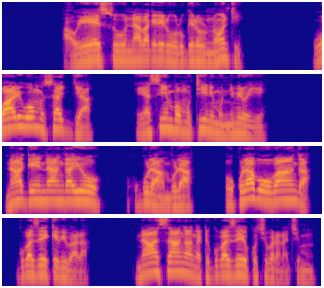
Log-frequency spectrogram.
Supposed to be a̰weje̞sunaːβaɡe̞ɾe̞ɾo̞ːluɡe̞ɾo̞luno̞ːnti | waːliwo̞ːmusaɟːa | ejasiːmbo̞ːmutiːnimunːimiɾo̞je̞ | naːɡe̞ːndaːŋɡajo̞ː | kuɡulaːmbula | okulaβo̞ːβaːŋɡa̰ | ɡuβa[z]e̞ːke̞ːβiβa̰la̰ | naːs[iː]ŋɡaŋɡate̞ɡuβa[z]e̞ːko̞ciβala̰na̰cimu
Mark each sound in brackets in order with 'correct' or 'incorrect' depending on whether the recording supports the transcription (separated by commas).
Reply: correct, incorrect, correct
